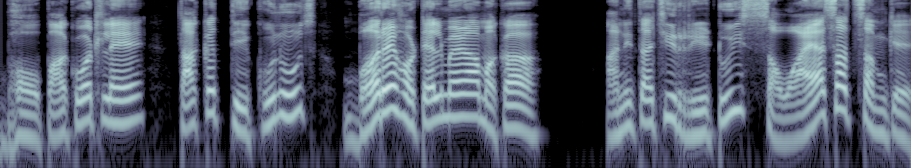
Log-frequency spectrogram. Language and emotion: Goan Konkani, happy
